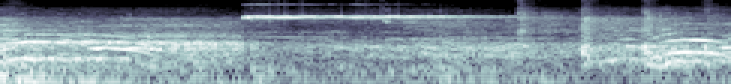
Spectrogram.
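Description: A referee blows a long whistle.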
